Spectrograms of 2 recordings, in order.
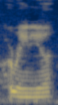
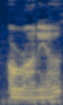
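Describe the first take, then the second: First: Arania as a-RAY-nia; ay pronunciation. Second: Arania as a-RAH-nia; ah pronunciation. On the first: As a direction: middle of Arania like "rain". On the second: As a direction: middle of Arania as open "ah". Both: Shown as a demonstration. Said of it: "which one I actually prefer".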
